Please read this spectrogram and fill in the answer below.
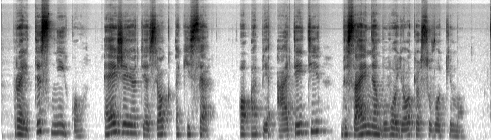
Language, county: Lithuanian, Vilnius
